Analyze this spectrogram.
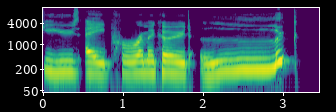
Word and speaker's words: Luke: use a promo code LUKE, L-U-K-E, it rhymes with puke.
